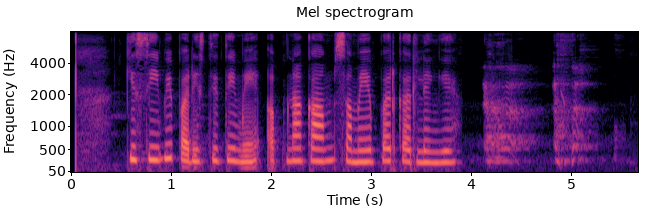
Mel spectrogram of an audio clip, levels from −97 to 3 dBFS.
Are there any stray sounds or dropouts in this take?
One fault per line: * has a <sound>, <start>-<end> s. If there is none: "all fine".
* has a cough, 4.1-5.6 s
